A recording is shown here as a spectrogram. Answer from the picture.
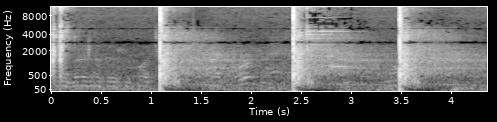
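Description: Three pistol shots fired at a steady, unhurried pace, a little over a second apart, each a sharp crack with a short echo.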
